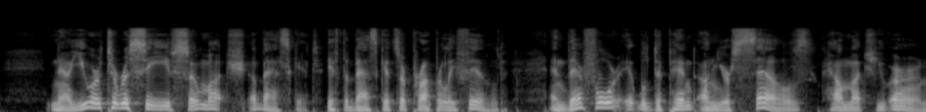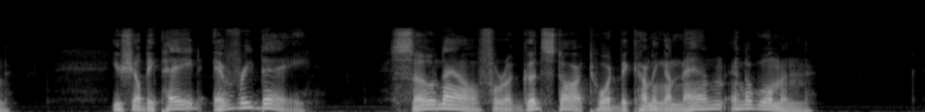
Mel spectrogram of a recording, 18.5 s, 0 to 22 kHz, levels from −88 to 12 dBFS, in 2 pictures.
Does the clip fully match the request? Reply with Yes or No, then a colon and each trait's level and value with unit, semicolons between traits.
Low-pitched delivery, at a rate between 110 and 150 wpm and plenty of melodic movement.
Yes: low, 100 Hz; average, 145 wpm; wide, 7.6 semitones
